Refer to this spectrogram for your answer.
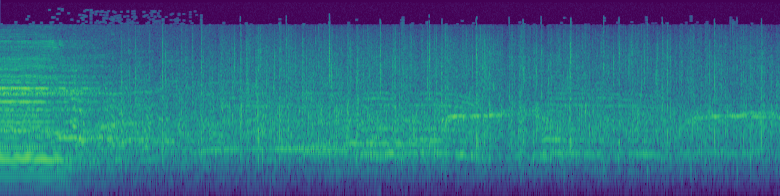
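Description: Sustained applause from a large crowd after a performance by a quartet, steady and full for the whole stretch, with dense clapping and no voices standing out.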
